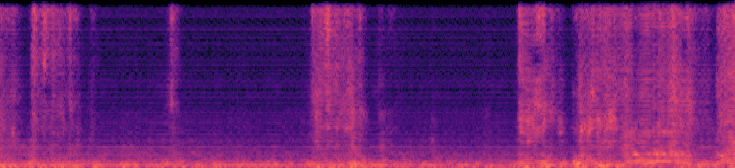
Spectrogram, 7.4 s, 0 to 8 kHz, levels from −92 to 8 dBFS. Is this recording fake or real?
fake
